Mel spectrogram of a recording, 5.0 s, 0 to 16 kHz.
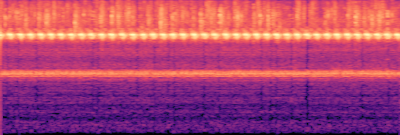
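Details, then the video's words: Nighttime crickets produce a dense, shrill, steadily pulsing trill on high tones, unchanging over the few seconds heard. "Cricket 1 hour for Sleeping & Relaxation"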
